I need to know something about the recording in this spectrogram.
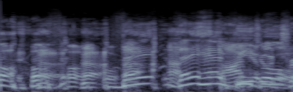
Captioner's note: laughing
